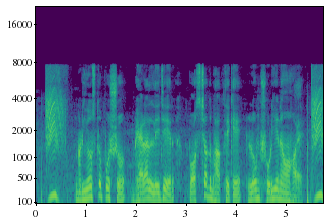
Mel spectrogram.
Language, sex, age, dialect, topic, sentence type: Bengali, male, 36-40, Standard Colloquial, agriculture, statement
